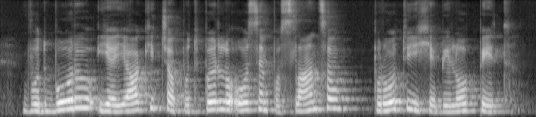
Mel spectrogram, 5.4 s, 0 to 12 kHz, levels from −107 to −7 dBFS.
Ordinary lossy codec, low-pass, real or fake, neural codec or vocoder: none; none; fake; codec, 24 kHz, 3.1 kbps, DualCodec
